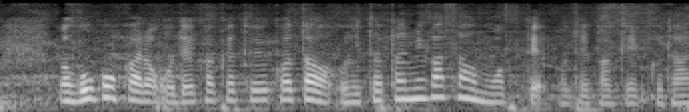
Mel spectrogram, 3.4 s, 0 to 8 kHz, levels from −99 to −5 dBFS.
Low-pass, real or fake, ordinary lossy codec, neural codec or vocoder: 7.2 kHz; fake; none; codec, 24 kHz, 3.1 kbps, DualCodec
